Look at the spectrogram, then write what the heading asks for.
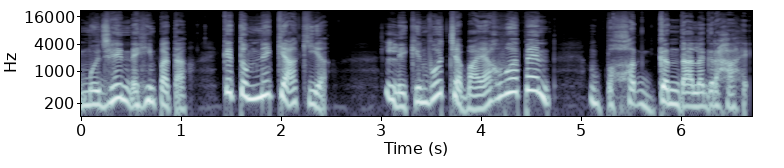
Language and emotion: Urdu, disgusted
